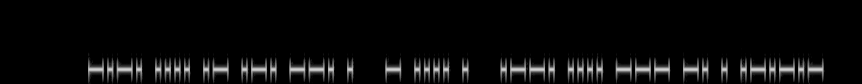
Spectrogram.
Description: Morse code, heard as a keyed tone, about 25 wpm, 700 Hz. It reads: CHARGE THE PHONE.
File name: Easy Sentences with Hints - 25wpm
